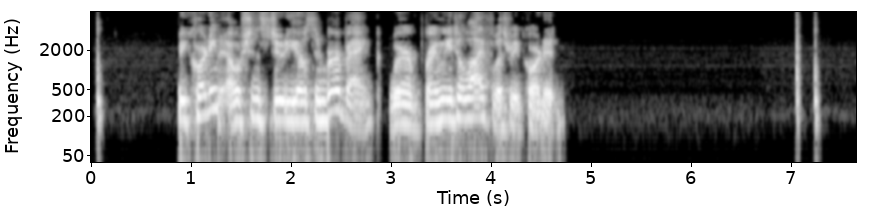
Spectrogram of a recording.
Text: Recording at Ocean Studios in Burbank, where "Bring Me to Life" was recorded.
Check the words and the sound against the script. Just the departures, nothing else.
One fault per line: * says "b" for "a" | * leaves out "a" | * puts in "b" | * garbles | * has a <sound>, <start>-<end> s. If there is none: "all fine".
all fine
